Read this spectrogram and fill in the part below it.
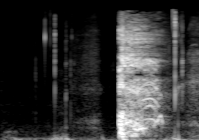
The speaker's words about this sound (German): Mit Husten.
